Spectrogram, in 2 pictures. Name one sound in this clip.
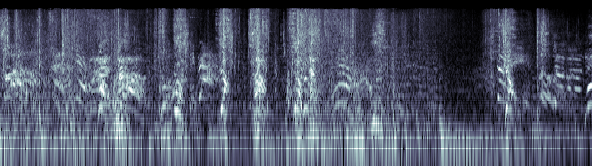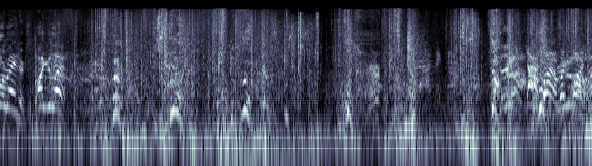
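Heavy blows strike with sharp thuds.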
